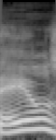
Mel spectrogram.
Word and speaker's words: Alles: I believe it's pronounced Ales. I could be wrong, but it's spelled A-L-L-E-S for your S26 Ultra.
